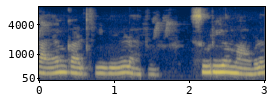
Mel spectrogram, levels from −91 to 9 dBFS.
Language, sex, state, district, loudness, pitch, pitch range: Marathi, female, Maharashtra, Sindhudurg, -16 LUFS, 195 Hz, 185-215 Hz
